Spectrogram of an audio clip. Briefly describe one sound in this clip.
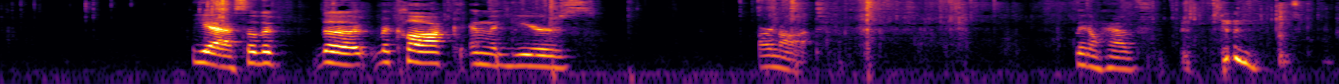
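Paper rustles as a sheet is handled.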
